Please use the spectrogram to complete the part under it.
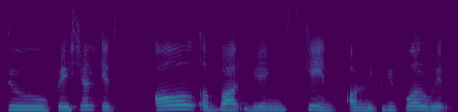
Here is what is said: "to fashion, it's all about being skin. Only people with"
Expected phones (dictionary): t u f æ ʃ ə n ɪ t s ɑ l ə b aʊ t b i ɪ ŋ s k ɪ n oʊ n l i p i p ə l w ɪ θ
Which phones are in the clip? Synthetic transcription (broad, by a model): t u p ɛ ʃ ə n ɪ t s ɑ l ə b aʊ t b i ɪ ŋ s k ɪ n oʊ n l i p i p ə l w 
